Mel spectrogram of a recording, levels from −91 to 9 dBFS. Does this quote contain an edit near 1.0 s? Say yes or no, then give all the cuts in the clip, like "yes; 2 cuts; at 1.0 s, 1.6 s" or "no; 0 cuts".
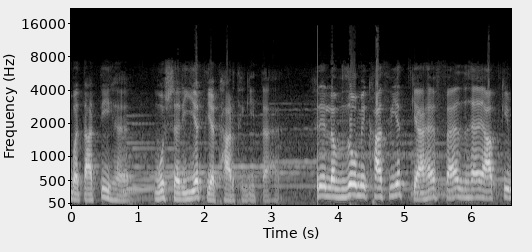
no; 1 cut; at 3.7 s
